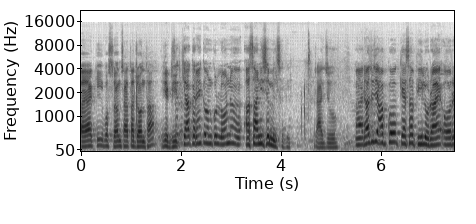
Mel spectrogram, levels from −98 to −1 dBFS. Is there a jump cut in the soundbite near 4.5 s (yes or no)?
yes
